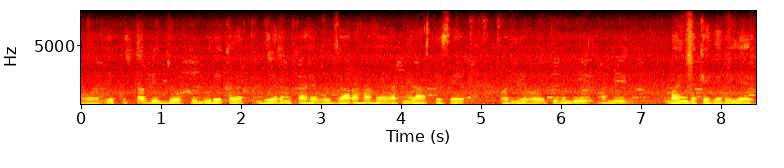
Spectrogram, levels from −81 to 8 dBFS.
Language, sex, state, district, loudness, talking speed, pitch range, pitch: Hindi, male, Rajasthan, Bikaner, -16 LUFS, 205 wpm, 135-155 Hz, 150 Hz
